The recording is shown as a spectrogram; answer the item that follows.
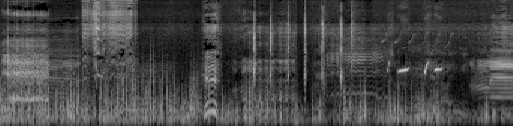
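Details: Farm sheep offered for sale. Short quavering bleats open and close the recording, set against constant chatter and human voices in a busy setting.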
